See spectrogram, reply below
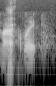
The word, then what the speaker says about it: Marquet: Yeah, well, that's how I pronounce it, Marquet.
